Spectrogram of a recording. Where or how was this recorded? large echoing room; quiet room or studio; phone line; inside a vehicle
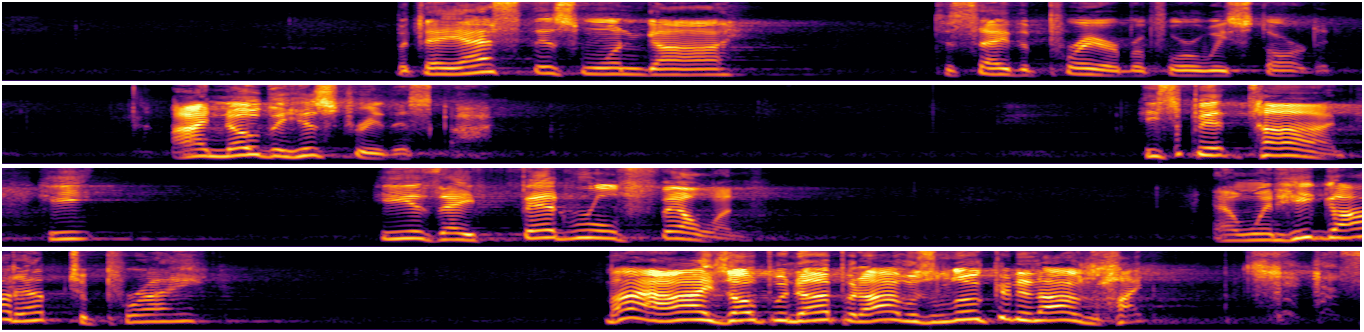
large echoing room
